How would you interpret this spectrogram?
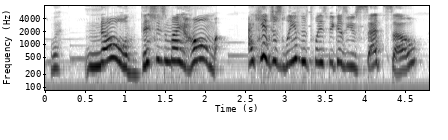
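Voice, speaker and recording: A woman's voice: extremely high pitch, expressive, unhurried, faint music behind. An actress playing a guarded, sardonic young woman in an audio roleplay drama, with a dry, exasperated delivery. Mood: upset, disbelieving. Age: young adult.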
